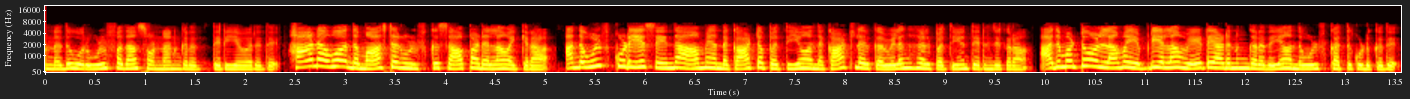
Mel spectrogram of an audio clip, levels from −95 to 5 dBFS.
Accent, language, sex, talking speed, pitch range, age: native, Tamil, female, 160 wpm, 230-295 Hz, 20-39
